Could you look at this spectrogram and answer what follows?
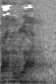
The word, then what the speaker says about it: Rahula: Thì họ đọc là Rahula, Rahula, thêm chữ A sau cùng.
